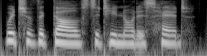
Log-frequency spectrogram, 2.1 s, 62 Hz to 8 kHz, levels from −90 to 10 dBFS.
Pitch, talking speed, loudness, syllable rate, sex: 190 Hz, 290 wpm, -18 LUFS, 5.1 syllables/s, female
